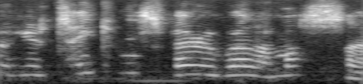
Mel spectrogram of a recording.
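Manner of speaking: lightly voiced doctor, mildly patronising; imitating the doctor. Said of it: "the doctor said to me".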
